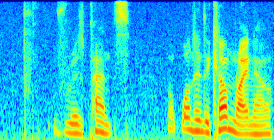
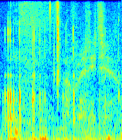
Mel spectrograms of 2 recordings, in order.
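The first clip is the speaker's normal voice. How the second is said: breathy sly whisper; 8 dB quieter than usual. Acted. Kane confessing his wish to Daniel, whispered. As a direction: whisper it wistfully.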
